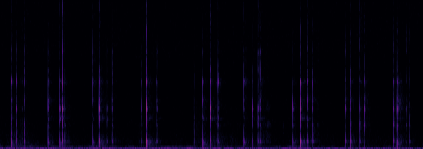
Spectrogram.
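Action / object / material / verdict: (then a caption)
tap / wooden paddle hair brush / wood / none. Long nails tap and scratch on the smooth, solid wooden back of a light wooden paddle hair brush held near the mic. Quick, dry, bright clicks with no ring come in an irregular, fast patter over a faint low rumble.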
